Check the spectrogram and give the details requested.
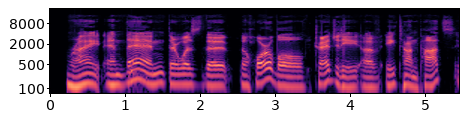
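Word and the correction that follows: Etan Patz: Eitan Pates.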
